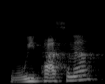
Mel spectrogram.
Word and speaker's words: Vipassana: I'm going to talk about we Pastner it's pronounced we passin out but it's spelled V passing a VIP a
